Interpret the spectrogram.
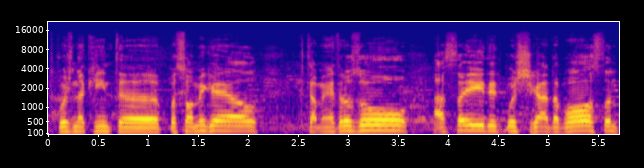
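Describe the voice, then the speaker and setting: A man with an Azorean accent speaks at a high pitch and a moderate pace, his intonation monotone and flat. His loudness stays very even over light background noise. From Azores (Terceira); Azores. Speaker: folk march choreographer; interview guest. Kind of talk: interview. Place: shop. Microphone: handheld.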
